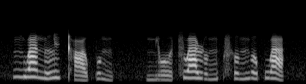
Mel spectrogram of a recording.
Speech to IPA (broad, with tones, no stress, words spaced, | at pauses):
n̪wa˥˩n li˥kʰɑ˨˩ʊ̯pʊ˥˩ŋ | mjo˨˩ʊ̯t͡swä˥ɻɤ˧˥ŋ t͡sʰɤ˧˥ŋɤ˧˥pwä˥˩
